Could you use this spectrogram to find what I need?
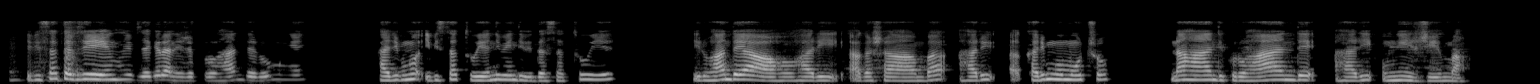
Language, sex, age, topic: Rundi, female, 36-49, agriculture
